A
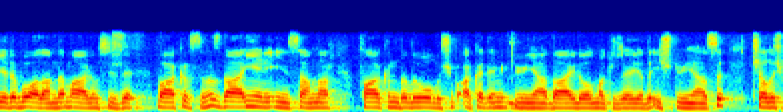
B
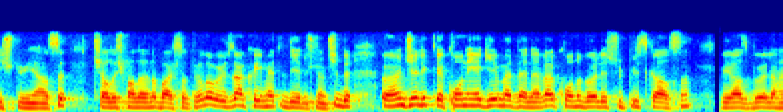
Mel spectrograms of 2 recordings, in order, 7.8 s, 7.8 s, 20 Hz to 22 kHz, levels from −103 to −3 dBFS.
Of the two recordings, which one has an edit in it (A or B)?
A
